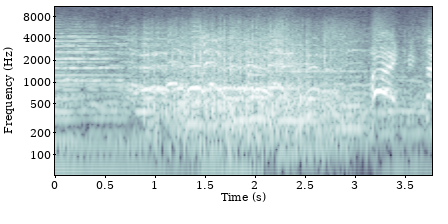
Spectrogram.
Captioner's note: Apaches howl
